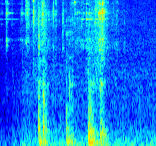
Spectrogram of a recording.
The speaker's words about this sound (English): She bends down and pulls a set of keys out from under a plant pot.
